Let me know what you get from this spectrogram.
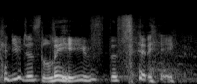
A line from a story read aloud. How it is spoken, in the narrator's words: they begged them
